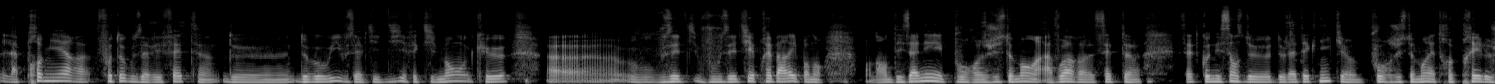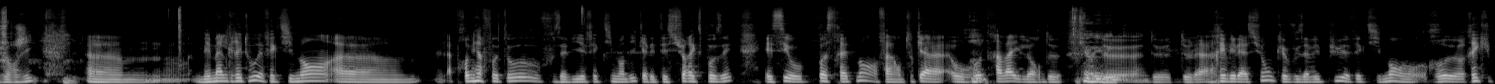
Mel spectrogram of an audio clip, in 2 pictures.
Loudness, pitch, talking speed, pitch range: -27 LUFS, 125 Hz, 165 wpm, 115-140 Hz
